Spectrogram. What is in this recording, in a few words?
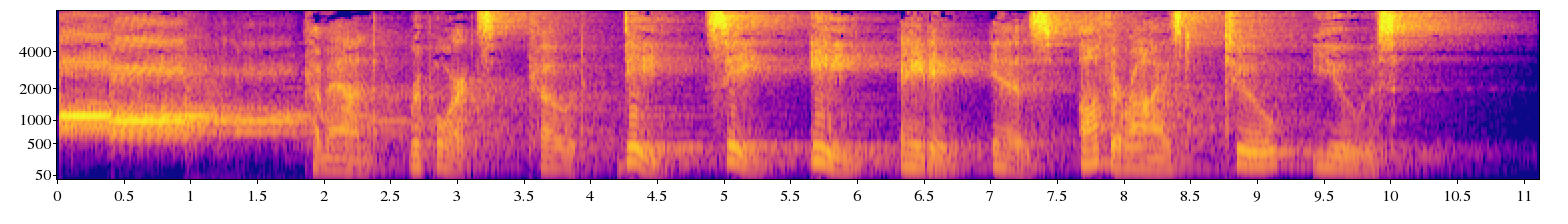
announcement; svencoop; st mission; core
